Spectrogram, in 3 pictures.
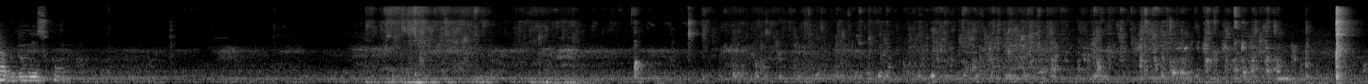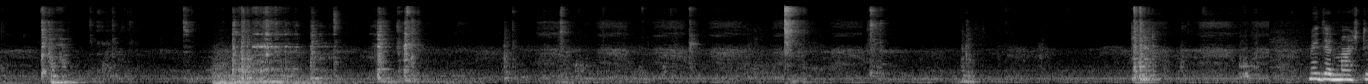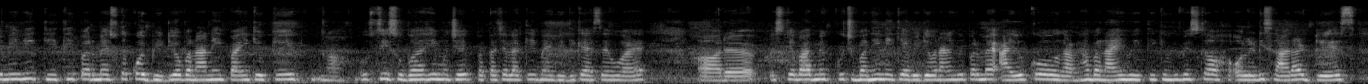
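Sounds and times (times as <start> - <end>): water running and pouring: 3.8 - 5.6, 6.8 - 13.1
low hum: 15.4 - 20.3
pots and utensils knocking: 15.8 - 18.1.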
